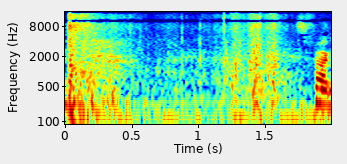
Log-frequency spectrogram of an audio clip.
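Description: Rustling handling noise as an ice pack and the phone are moved about close to the microphone. It is loudest at the start and fades within about half a second into fainter rustles and light ticks.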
